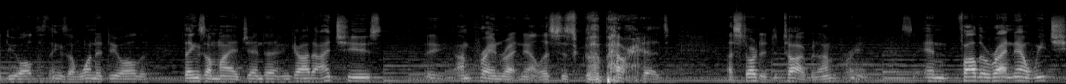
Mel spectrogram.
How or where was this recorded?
large echoing room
